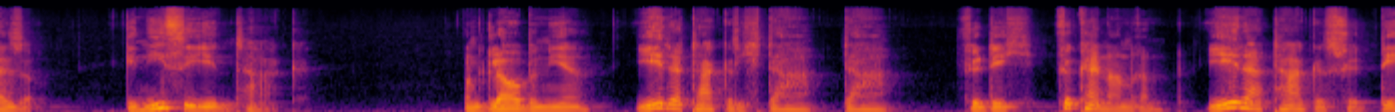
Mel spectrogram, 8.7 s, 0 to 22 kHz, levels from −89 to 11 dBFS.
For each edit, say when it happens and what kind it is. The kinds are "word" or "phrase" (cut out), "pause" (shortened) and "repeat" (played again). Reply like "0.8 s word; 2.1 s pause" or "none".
2.3 s pause; 3.8 s pause; 4.6 s word; 5.3 s repeat; 7.4 s pause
